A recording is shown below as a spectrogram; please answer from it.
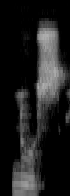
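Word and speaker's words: νοῦς: Y ahí nos lleva a la otra palabra que vimos, nous. Se escribe nuse, pero se pronuncia nous.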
